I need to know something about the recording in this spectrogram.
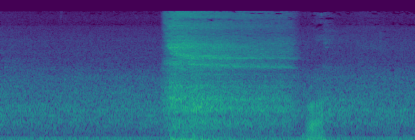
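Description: A man's long, loud breath out into the microphone, a sigh lasting over a second that fades away, followed by a spoken 'bro'.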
